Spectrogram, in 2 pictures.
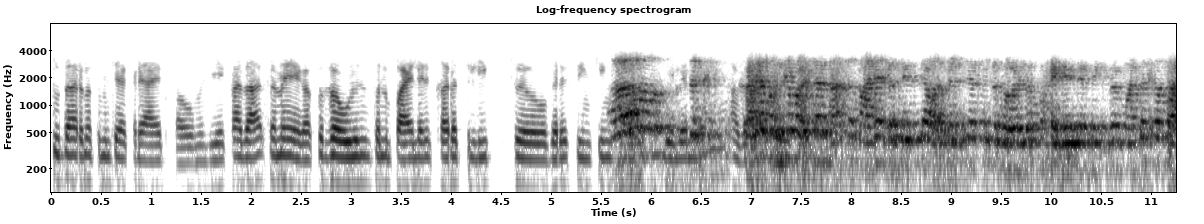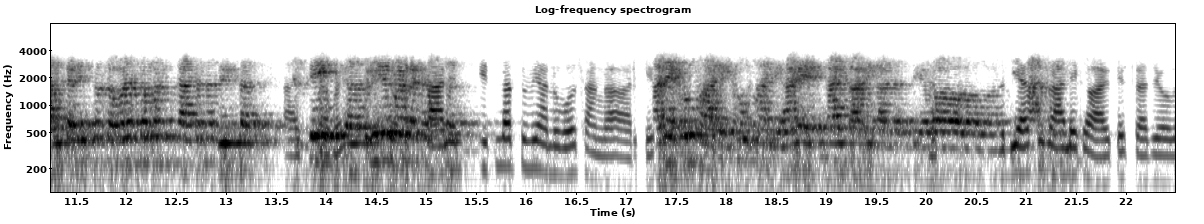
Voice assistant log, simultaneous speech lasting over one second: present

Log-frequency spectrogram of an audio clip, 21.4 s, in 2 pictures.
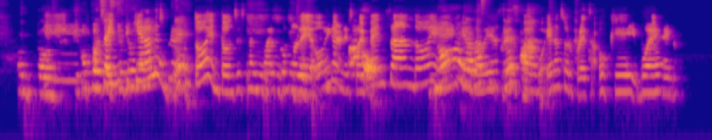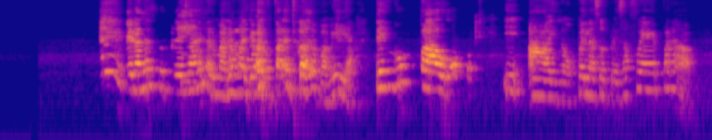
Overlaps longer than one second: present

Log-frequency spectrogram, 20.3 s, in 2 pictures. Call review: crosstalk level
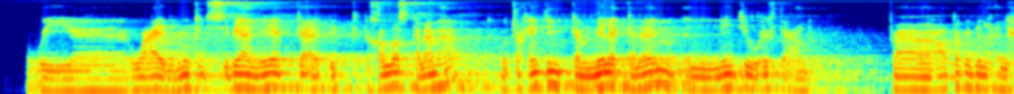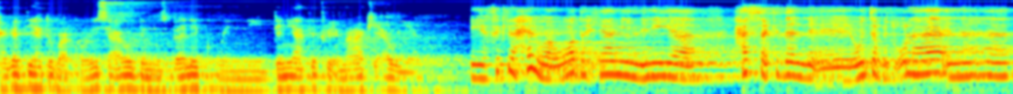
none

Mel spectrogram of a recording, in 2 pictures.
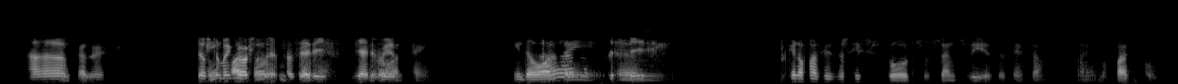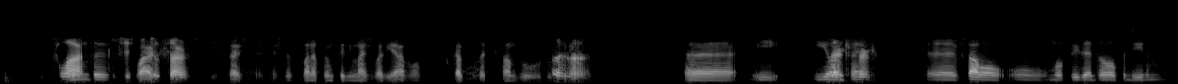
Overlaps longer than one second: present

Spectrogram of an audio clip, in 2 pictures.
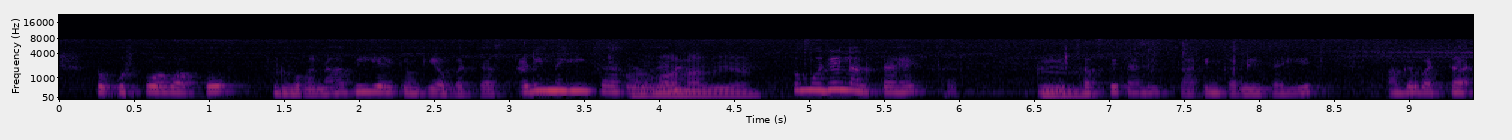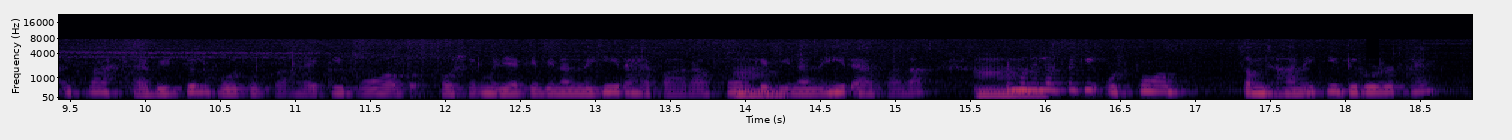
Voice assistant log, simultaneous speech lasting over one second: none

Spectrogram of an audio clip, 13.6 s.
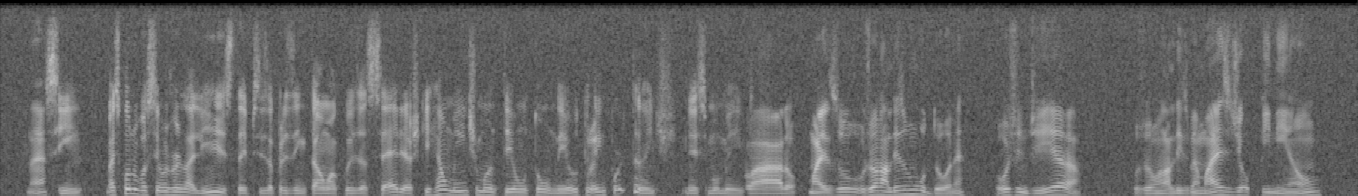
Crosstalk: none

